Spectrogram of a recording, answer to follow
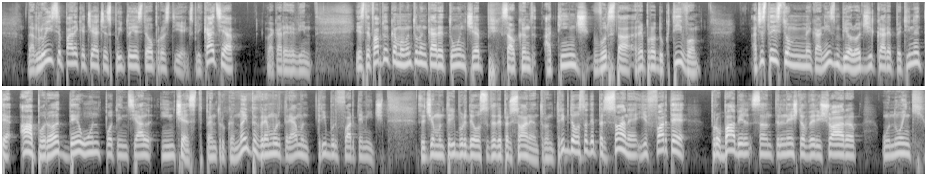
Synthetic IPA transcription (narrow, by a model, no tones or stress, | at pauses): d̪̥arlujse̞paɾe̞kət͡ʃe̞jat͡ʃespujt̪uje̞st̪e̞o̞pɾo̞st̪ije̞ḛksplikat̪sia | lʔa̰kaɾe̞ɾe̞vinje̞st̪e̞fap̚t̪ulkənmo̞me̞nt̪̬ulɨŋkaɾe̞t̪uɨnt͡ʃe̞pʲsawkɨnd̪a̰t̪ind͡ʒʲvɨrst̪aɾe̞pɾo̞d̪ukt̪ivə | at͡ʃe̞st̪aje̞st̪e̞unme̞kanis̬mbio̞lo̞d͡ʒikːaɾe̞pe̞t̪ine̞t̪e̞apəɾəd̪e̞unpo̞t̪e̞nt̪sialint͡ʃe̞st̪pe̞nt̪ɾukəno̞jp̬e̞vɾe̞murʲt̪ɾəjamɨnt̪ɾiburʲfoart̪emit͡ʃʲsəzit͡ʃe̞mɨnt̪ɾiburʲd̪e̞o̞sut̪əd̪e̞persoane̞ɨnt̪ɾunt̪ɾibd̪eo̞sut̪əd̪e̞pe̞rsoane̞je̞foart̪e̞ | pɾo̞babilsəɨnt̪ɨlne̞ʃt̪ʲo̞ve̞ɾiʃoaɾə | unuŋkʲ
